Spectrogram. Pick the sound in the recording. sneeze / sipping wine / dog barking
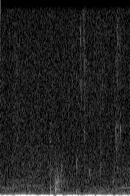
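sipping wine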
